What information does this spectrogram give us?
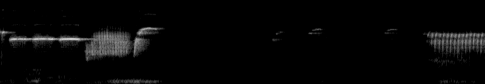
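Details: Timbrado canary singing a training song: a clear whistled note, then a short buzzy burst and a high chip, a long pause, and a rolling trill starting again at the end.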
